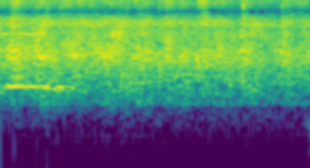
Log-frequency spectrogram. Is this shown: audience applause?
yes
